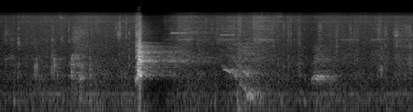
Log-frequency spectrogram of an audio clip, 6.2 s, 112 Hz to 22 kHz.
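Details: A 4.5-month-old Briard puppy whimpers from the background, wanting to join in while a 5-year-old German Shepherd sniffs out treats hidden under tennis balls during her first nosework try. One sharp yelp, then a falling whine and a softer whimper.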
